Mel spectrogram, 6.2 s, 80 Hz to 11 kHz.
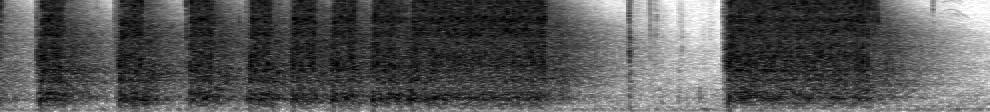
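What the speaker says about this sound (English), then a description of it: "if I pound on this extractor, we should hopefully be able to get it off" Repeated loud metallic pounding on a bolt extractor fitted to a stripped Allen bolt on an Evo 8 seat, coming in a fast irregular string of strikes, then a pause with a few light taps and a final longer burst.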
